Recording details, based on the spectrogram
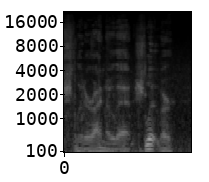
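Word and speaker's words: Schlittler: He's been battling against Cam Schter. I'm just kidding. It's pronounced Schlitter.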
